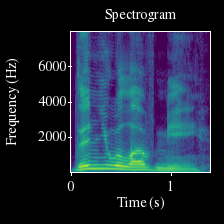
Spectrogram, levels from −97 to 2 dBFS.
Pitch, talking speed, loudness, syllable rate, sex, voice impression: 145 Hz, 215 wpm, -16 LUFS, 4.0 syllables/s, male, masculine, adult-like, thick, tensed, powerful, slightly hard, clear, cool, intellectual, slightly mature, friendly, slightly reassuring, wild, lively, slightly intense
